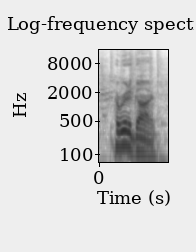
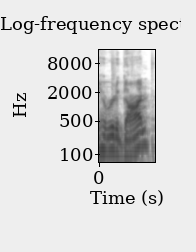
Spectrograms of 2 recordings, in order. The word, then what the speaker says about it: Hirudegarn: R in his name I used to say her two gone there's little I didn't literally say NER so hopefully was forgotten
